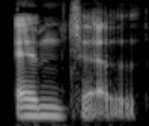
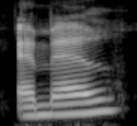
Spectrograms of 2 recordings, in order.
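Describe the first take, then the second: First: A t sound separates the two vowels. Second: The two vowels run together with no t. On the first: The speaker calls it right. "I got to break it up a little bit" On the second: The speaker calls it wrong. "I can't say M L. That sounds like bleh, just too flowy"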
